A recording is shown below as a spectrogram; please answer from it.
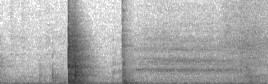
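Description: Front latch of a Milwaukee Packout organizer being unsnapped: a sharp click about half a second in and a lighter click just before one second.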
